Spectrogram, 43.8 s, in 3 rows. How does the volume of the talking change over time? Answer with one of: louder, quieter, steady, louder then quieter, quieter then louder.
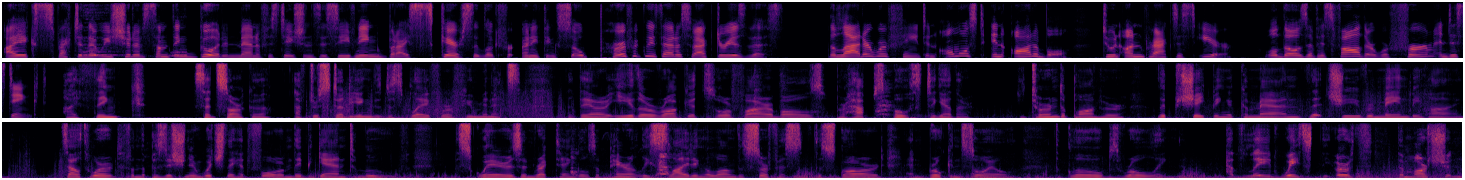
steady.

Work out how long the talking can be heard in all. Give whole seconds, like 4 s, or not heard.
44 s.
